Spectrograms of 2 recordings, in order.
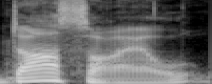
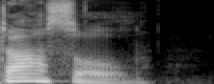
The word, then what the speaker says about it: docile: Off the top of my head, I've been saying docile when it should be pronounced docile.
